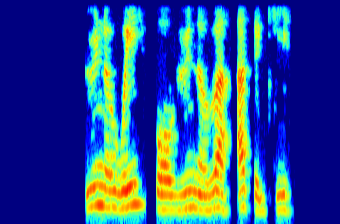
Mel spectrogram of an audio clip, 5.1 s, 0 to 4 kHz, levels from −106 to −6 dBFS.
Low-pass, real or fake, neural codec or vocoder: 3.6 kHz; fake; vocoder, 44.1 kHz, 128 mel bands every 512 samples, BigVGAN v2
